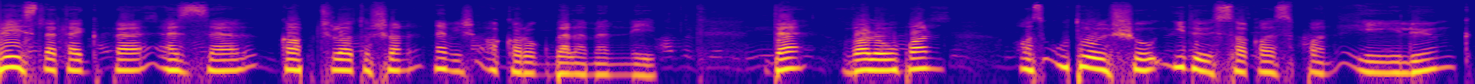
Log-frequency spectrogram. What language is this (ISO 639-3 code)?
hun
